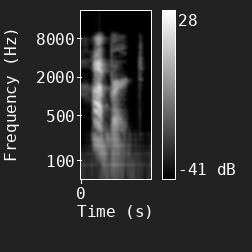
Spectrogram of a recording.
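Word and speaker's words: Hubbard: friends this is wonderful Dame hubard name that always rhymes with cupboard ever going out to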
